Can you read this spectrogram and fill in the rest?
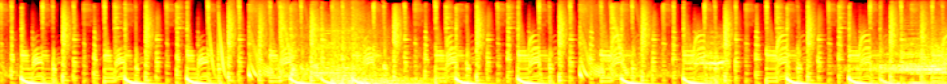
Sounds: music
static

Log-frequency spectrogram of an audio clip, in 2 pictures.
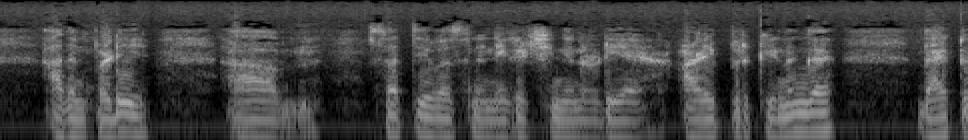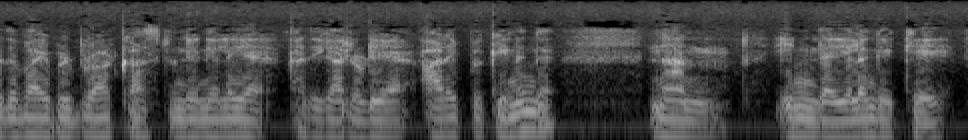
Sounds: speech

